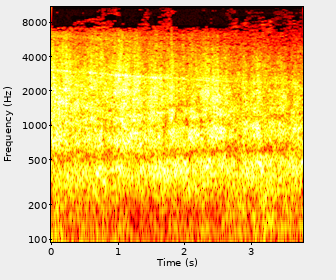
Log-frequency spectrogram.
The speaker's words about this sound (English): Obviously, the Goblin engine, off the top of my head, apart from Venoms, I can't think of any other aircraft on the display circuit in the UK with centrifugal engines. So a very distinctive whistling noise when it flies.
